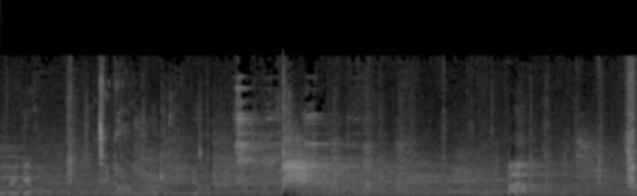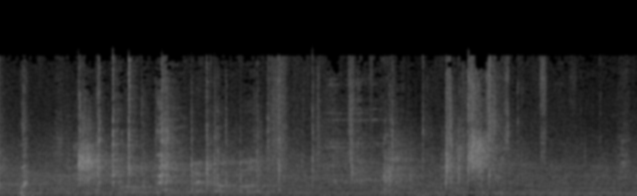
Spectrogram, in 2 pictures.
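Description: Young men talk and call out nearby in a large echoing hall.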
